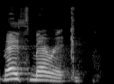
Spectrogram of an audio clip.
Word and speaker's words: mesmeric: There is something mesmeric. What? Mesmeric. How do I say it? – Mesmeric.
